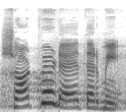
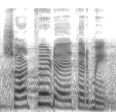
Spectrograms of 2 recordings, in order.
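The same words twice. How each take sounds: The two takes are said the same way.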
